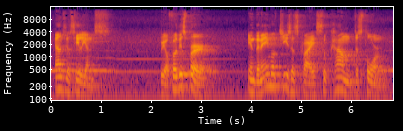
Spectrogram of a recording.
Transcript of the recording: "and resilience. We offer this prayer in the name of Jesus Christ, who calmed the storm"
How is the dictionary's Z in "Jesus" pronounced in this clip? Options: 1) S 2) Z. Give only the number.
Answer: 1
